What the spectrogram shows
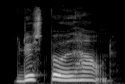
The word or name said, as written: lystbådehavn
